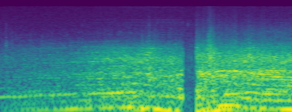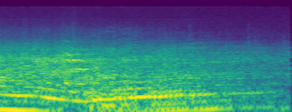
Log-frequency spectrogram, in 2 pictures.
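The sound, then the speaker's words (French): A car carrying a woman back home drives, its engine droning loudly with pitch rising and falling as it shifts, broken by one brief cutout before the steady roar resumes and slowly fades. “Dans la voiture qui la ramène, elle se dit, je ne peux compter sur personne.”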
